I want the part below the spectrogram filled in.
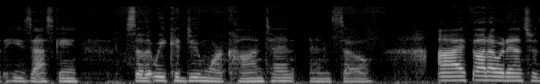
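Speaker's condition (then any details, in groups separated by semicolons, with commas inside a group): No condition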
